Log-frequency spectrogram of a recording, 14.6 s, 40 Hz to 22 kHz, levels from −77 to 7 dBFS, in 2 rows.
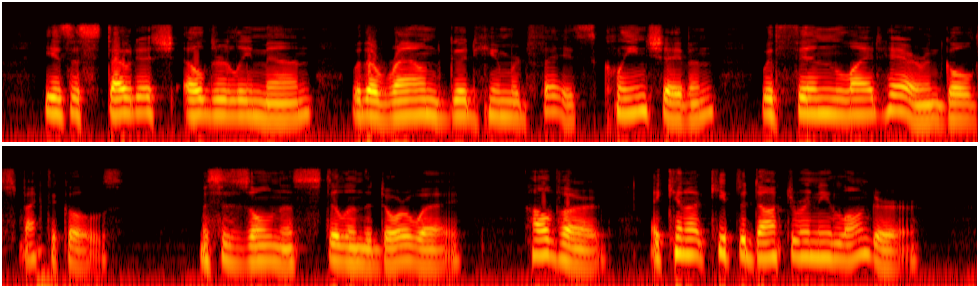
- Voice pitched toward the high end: No, low, 135 Hz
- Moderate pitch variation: Yes, average, 4.1 semitones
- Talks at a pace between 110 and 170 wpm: Yes, average, 145 wpm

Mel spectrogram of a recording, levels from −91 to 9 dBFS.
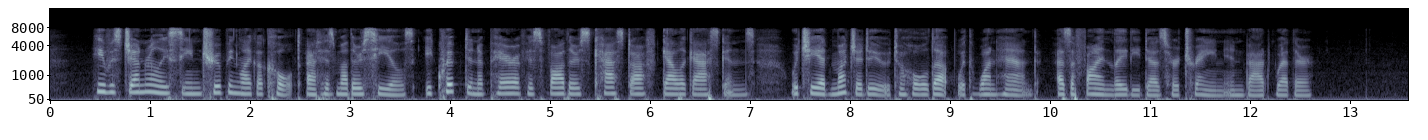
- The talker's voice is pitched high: Yes, high, 195 Hz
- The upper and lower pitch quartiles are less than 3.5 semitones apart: Yes, average, 2.8 semitones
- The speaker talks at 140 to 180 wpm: No, average, 190 wpm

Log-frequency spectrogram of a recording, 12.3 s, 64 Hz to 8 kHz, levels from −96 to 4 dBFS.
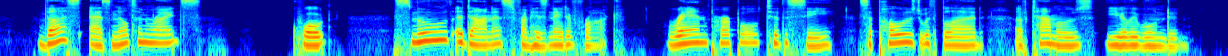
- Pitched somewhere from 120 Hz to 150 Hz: No, medium, 180 Hz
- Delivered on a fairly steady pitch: No, average, 3.9 semitones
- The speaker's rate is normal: No, slow, 105 wpm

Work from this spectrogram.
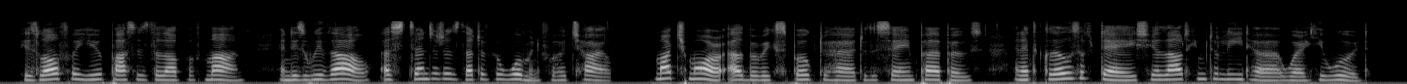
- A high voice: Yes, high, 210 Hz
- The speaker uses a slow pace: No, average, 195 wpm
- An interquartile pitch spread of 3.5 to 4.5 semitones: No, average, 3.0 semitones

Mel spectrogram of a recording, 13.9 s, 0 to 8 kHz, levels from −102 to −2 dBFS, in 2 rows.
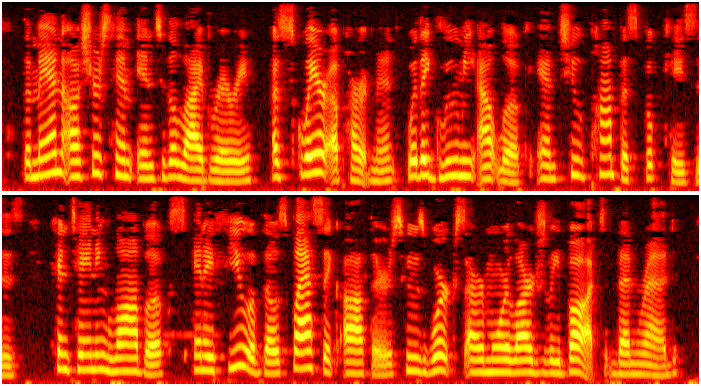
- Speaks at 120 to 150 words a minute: No, average, 160 wpm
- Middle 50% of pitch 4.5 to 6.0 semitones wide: Yes, average, 5.1 semitones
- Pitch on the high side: Yes, high, 200 Hz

